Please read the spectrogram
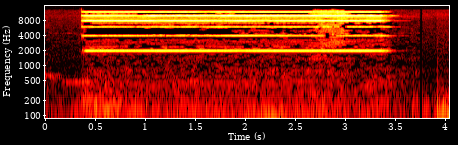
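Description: Synthesized 2000 Hz sawtooth wave: a steady, high-pitched electronic tone held for about three seconds. It starts a moment in and cuts off well before the end.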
